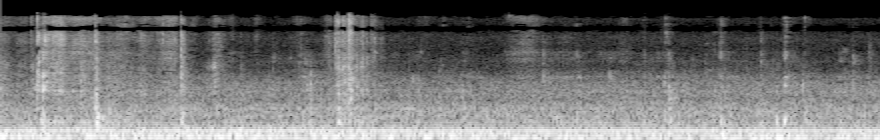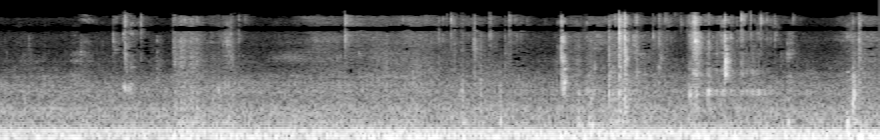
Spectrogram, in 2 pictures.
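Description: A person chewing a mouthful of French fries, with scattered small clicks and rustles, over a steady low hum.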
